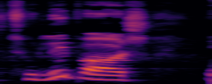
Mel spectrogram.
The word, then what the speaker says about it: tulipoj: But why it is tulipoj is you always put the accent on the second syllable.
